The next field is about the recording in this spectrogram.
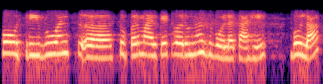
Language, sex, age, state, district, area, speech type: Marathi, female, 18-30, Maharashtra, Thane, urban, conversation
